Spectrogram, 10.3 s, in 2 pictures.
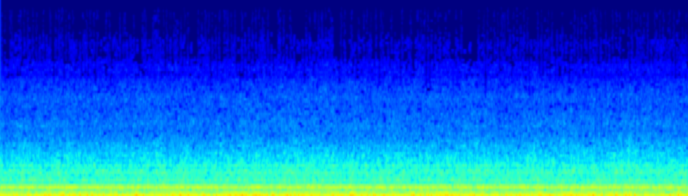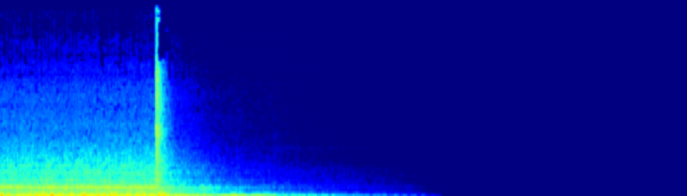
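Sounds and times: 
overhead stove ventilator fan humming in restaurant kitchen: 0.0 - 8.4
oven hood ventilator fan switch click: 6.3 - 6.8.

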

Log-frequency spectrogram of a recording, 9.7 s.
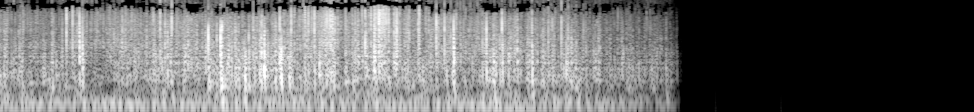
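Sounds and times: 
hand held torch fire burning: 0.0 - 6.8.

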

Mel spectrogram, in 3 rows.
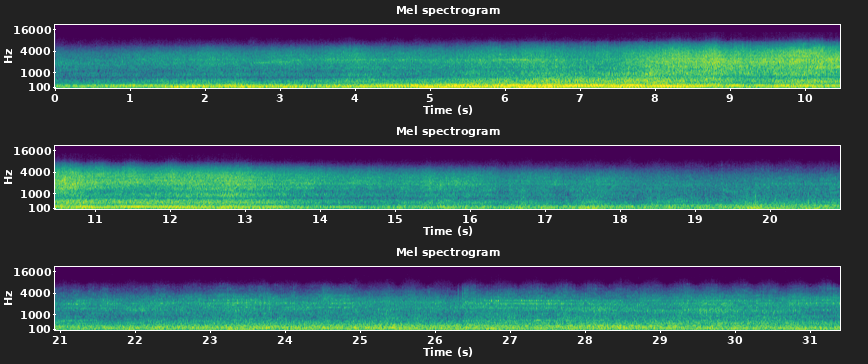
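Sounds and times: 
B-29 Superfortress taking off: 0.0 - 31.3.

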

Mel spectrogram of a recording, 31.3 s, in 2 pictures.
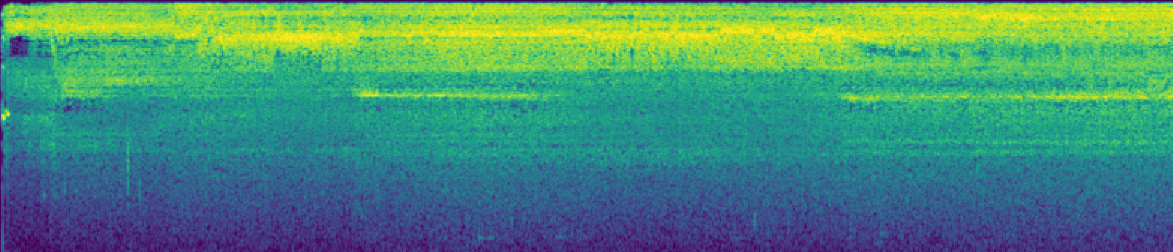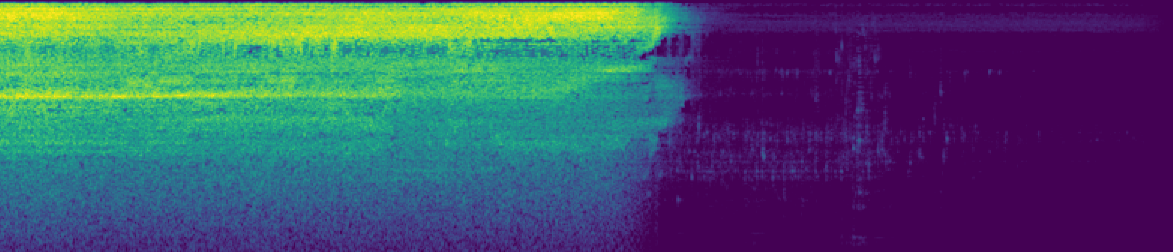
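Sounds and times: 
watery steam: 0.0 - 24.8.

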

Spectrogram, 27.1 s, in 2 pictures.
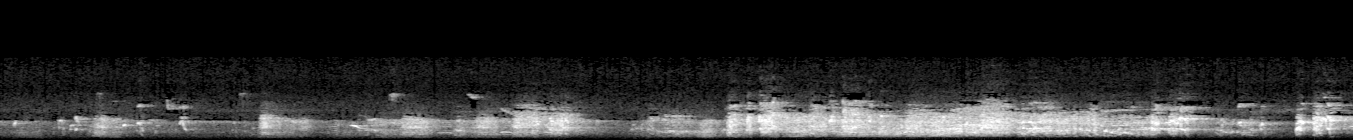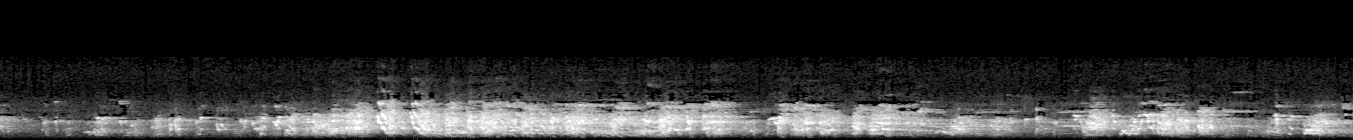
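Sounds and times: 
green parrots calling: 0.0 - 27.0.

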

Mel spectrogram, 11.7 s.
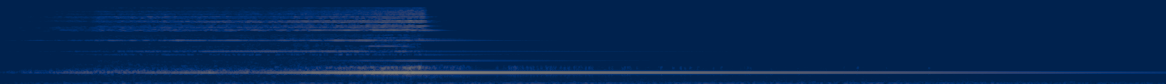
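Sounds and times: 
bowed cattle bell: 0.6 - 9.2.

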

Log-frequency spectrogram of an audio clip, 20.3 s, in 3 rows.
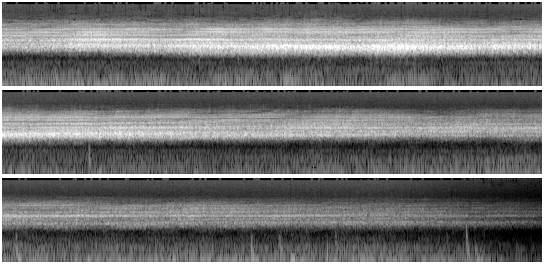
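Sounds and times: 
torpedo jet passing by: 0.1 - 13.4.

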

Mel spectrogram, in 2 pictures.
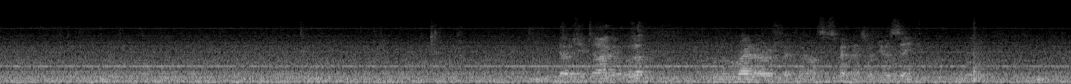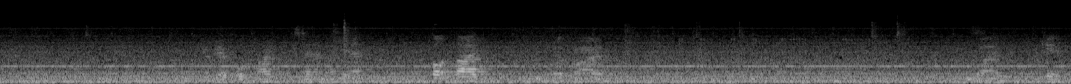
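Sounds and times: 
cruise ship bridge interior ambience: 0.0 - 21.4.

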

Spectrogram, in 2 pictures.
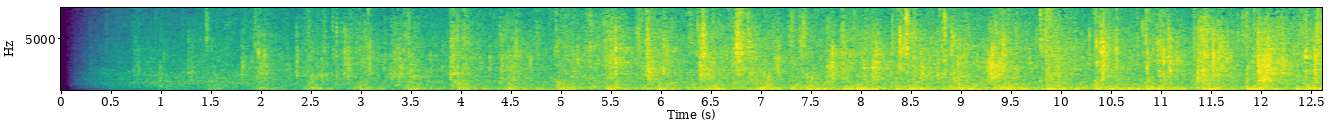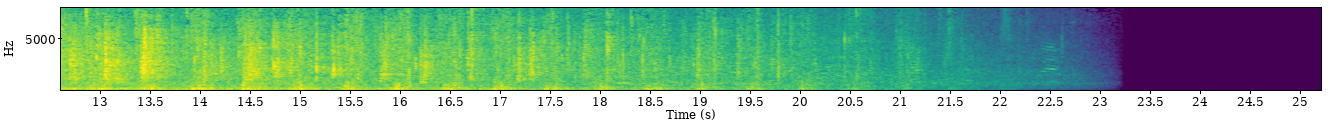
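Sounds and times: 
arena foot stomps: 0.7 - 22.2.

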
